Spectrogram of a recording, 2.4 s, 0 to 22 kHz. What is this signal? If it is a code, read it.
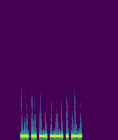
Morse code, heard as a keyed tone, about 42 wpm, 700 Hz. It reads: SINGER
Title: Six Letter Words - 45wpm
